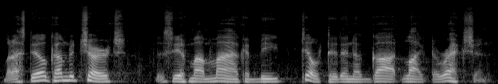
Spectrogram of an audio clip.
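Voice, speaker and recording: A man's voice: medium pitch, moderate pace, natural voice. A man voicing a bitter, mean-tempered woman from the American South in a folksy, emphatic storytelling way for an audiobook. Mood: matter-of-fact.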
